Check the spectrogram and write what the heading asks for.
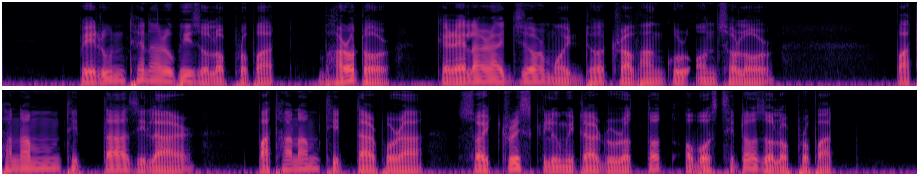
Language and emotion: Assamese, neutral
